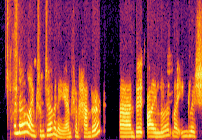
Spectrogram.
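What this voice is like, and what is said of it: Slight Scottish accent. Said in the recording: “You got a little bit of a Scottish accent”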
